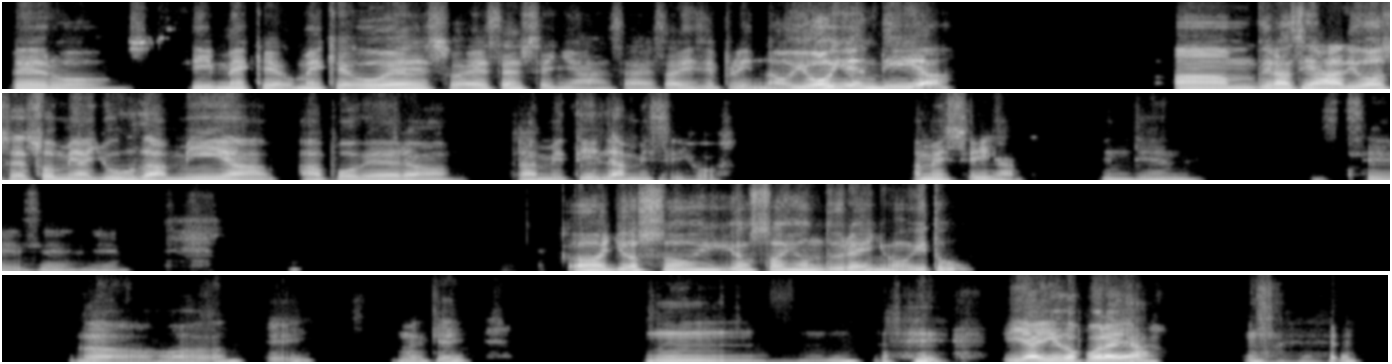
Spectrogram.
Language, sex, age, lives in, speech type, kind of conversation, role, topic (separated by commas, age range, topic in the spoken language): Spanish, male, 25-29, United States, conversation, unstructured, none, ¿Te gustaría compartir un recuerdo feliz de alguien que ya no está?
